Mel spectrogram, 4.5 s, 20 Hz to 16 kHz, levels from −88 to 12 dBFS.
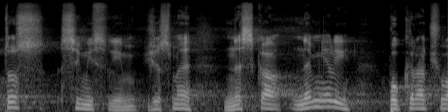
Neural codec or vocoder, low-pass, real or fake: vocoder, 44.1 kHz, 128 mel bands every 256 samples, BigVGAN v2; 14.4 kHz; fake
